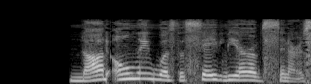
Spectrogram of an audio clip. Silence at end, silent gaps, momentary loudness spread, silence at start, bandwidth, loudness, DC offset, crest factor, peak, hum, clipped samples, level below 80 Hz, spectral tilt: 0 s; none; 6 LU; 0.7 s; 8.8 kHz; -18 LUFS; under 0.1%; 18 dB; -2 dBFS; none; under 0.1%; -54 dBFS; -4 dB/octave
